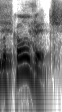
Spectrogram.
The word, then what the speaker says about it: Kolakovic: Let's talk about Father Tomislav, I pronounce this correct, Kolakovic, and the vision. Kolakovic, yeah, you almost got it, yeah.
